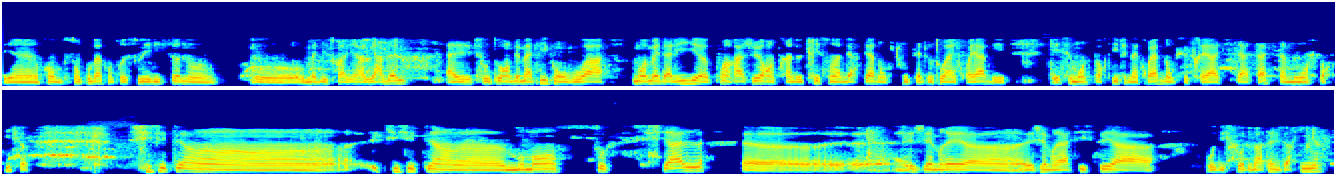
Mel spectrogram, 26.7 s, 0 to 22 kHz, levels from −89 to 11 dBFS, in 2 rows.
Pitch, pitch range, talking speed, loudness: 120 Hz, 110-145 Hz, 155 wpm, -19 LUFS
